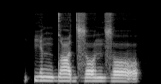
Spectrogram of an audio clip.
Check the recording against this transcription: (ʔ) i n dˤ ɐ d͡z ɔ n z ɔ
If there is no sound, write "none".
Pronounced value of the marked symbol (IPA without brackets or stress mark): ʔ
